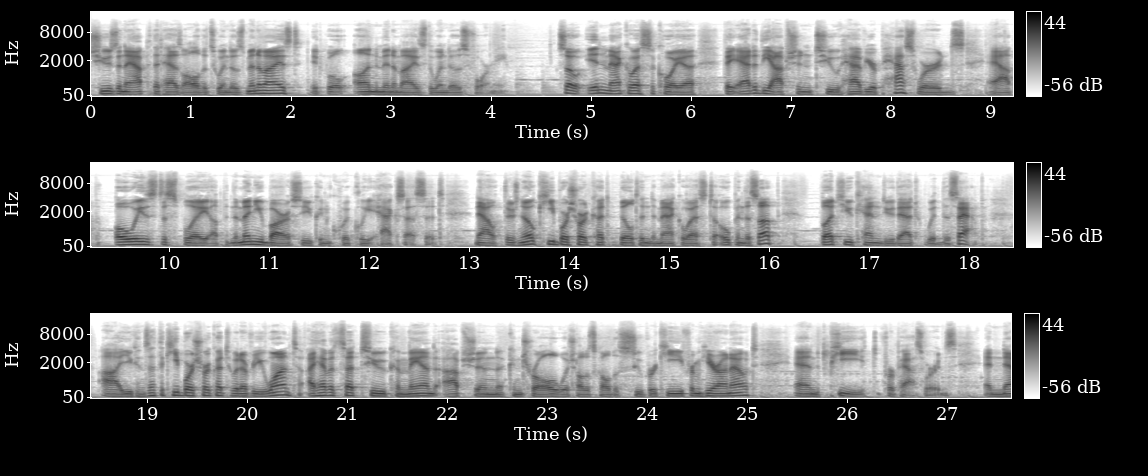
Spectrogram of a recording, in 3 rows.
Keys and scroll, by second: 25.7 ctrl+alt+super+p.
